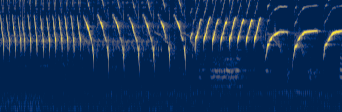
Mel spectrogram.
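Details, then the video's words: Canary song for training: fast rattling trill of high notes, then a series of swooping downward-curved whistles, a quick chatter, and clear upward-sweeping whistled notes repeated about three times a second. "The Best Canary Singing Video Ever!"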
